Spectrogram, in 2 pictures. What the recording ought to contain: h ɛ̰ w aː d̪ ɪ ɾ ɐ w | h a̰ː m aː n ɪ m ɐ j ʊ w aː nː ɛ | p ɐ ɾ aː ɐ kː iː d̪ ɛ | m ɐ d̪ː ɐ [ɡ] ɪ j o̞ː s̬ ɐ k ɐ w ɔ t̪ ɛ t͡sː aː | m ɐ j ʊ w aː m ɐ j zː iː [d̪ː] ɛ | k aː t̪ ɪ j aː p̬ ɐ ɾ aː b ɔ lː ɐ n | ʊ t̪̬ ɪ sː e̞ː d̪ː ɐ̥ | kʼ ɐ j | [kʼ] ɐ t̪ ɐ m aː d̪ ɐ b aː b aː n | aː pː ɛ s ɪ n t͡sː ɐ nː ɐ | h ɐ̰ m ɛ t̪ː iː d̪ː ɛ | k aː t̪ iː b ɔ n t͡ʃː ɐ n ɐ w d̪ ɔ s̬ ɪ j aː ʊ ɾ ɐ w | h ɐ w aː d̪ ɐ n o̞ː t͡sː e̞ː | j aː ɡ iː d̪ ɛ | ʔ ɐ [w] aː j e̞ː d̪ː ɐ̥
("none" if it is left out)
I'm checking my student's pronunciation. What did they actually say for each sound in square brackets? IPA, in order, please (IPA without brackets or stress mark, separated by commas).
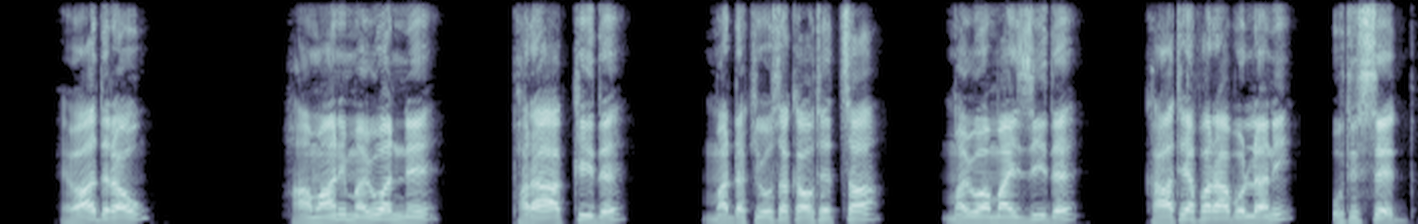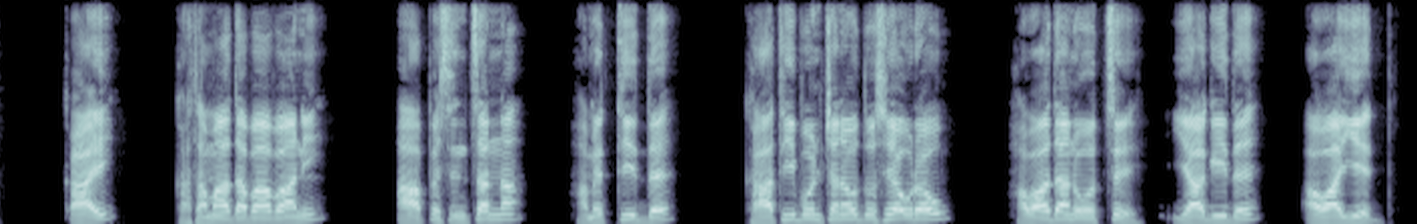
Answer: k, d̪, k, w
